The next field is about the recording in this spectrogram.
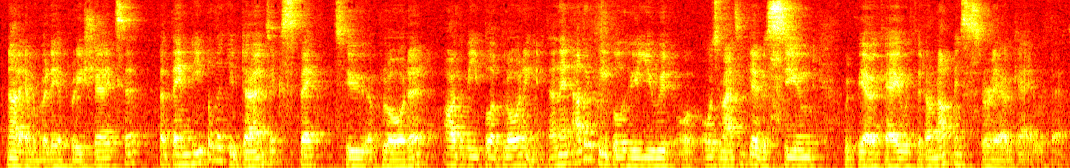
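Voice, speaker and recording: Young adult man, documentary interviewee, low pitch, gravelly, unhurried and reflective. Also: a little hiss or hum. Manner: thoughtful, soft-spoken, frequent fillers. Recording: roomy echoey recording.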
